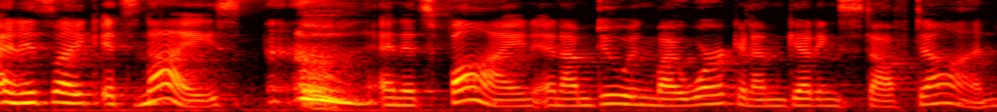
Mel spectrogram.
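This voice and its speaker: A woman speaks loudly and with an animated tone, her pitch swinging very widely. She goes at a fairly slow pace with hardly any pauses. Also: medium pitch for a woman. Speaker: vlogger. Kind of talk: casual vlog monologue.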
